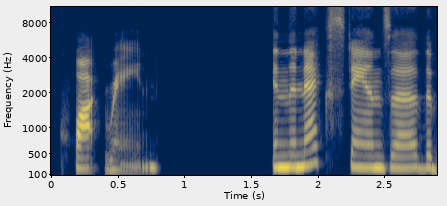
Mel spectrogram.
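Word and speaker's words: quatrain: This kind of rhyming pair is called a quat rain rhyme when it occurs in four lines pronounced quat rain.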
